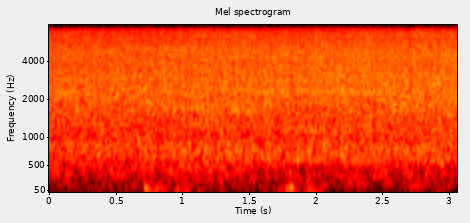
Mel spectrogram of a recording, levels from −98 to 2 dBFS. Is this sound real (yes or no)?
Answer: no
